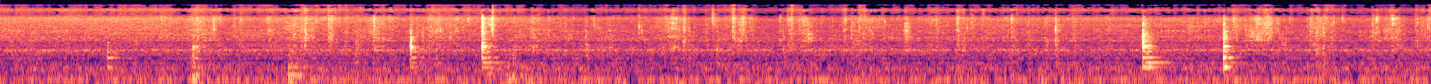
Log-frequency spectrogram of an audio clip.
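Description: Whole shrimp sizzling in a pot as they are stirred with a wooden spatula, with a few sharp knocks of the spatula against the pot, the loudest a little past the middle.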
